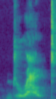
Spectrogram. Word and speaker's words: drought: one isn't always true the word drought ends with o-u-g-h-t but it sounds like out drought is a long time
